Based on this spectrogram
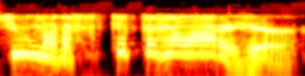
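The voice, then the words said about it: Screaming, yelling angrily. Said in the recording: “I'm screaming at him ... some wild man yelling and screaming”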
